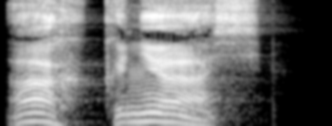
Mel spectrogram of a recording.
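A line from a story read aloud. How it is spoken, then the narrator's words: Woman's sudden cry. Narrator (Russian): вскрикнула женщина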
